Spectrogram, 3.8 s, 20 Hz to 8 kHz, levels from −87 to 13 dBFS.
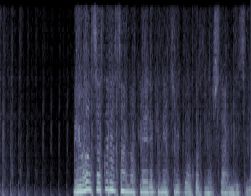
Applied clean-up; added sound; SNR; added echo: neural mask model RNNoise.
